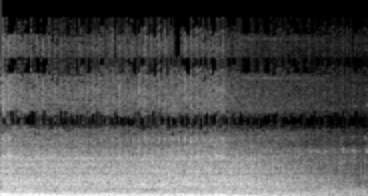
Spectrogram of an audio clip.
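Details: Snapper riding mower engine, hood down: loud, even low-pitched drone with a coarse, blatty edge that fades away; exhaust leak from an unrepaired hole, before repair.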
